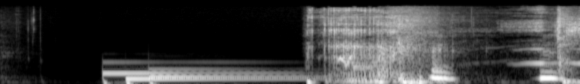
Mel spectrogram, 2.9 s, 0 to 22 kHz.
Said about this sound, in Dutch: ja, tenslotte ook nog maar even eventjes de e-mail-notificatie. Eh, die klonk zo. Oh ja, die, ja, ja, ja. ja, Maar ook een e-mailtje ontvangen wordt in eh, Windows 11 een stuk meer zin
